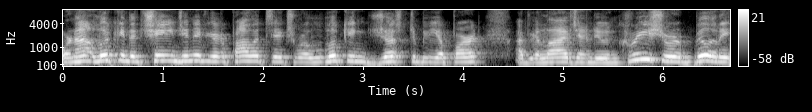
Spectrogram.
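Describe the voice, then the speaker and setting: With an American accent, a man speaks at a high pitch against a quiet background. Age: 70s. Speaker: missionary. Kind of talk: missionary report. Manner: casual, conversational.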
